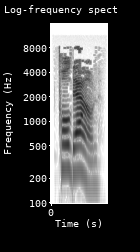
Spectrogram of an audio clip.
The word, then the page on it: pull down: British English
